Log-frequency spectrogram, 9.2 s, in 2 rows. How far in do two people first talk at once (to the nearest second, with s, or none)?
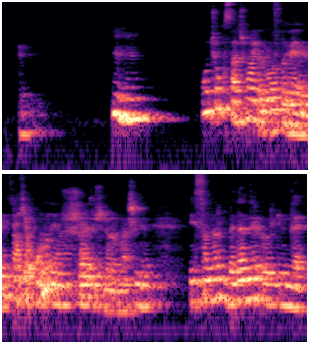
4 s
